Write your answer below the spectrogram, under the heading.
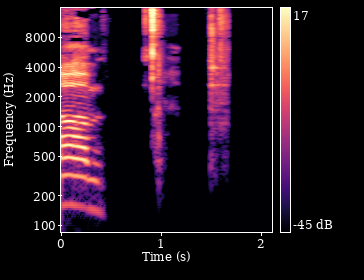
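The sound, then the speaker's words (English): Dice being picked up off the ground: after a brief moment of speech, two short, dry clattering clicks follow in quick succession. “Let's pick up the dice I threw on the ground”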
